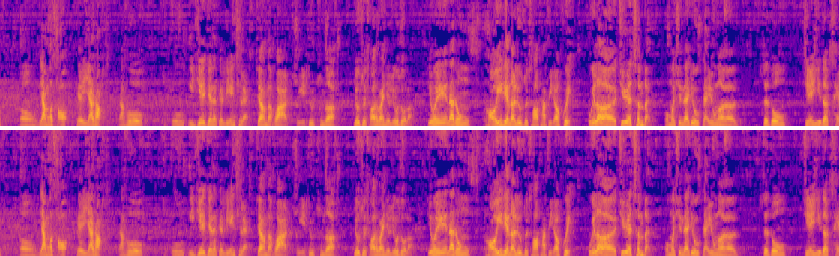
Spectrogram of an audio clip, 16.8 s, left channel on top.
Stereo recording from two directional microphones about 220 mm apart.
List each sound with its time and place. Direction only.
0.6 s a man's voice: 20° left (ahead or behind)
